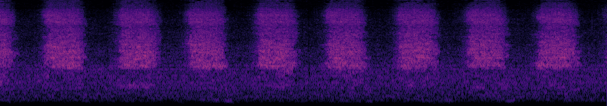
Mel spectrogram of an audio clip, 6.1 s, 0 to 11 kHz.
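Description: Print-head carriage of a Focus Combo Jet A3 plus UV flatbed printer sweeping back and forth while printing a colour-offset calibration test, a short rush of mechanical noise with each pass, repeating evenly about every three-quarters of a second.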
